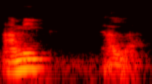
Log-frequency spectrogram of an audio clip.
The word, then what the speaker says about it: amygdala: Nó đọc là "AMYGDALA".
